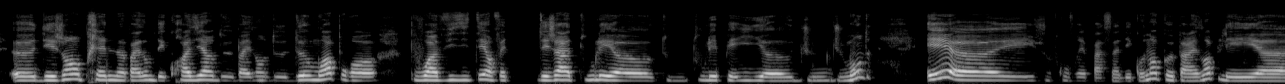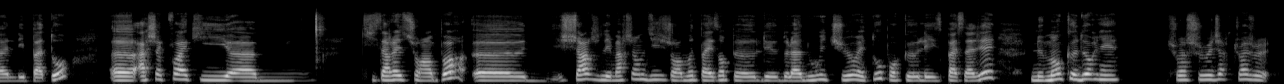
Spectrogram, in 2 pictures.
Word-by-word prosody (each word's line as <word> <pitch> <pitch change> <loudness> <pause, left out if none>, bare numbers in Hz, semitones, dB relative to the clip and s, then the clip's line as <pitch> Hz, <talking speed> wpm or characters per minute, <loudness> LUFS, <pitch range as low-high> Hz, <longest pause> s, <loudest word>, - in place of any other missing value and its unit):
heu, 185 0 +2
des 190 +1 +3
gens 235 +3 +2
prennent, 200 -1 -1
heu, 185 - 0
par 185 0 -1
exemple 200 +1 0
des 180 -2 -5
croisières 200 0 +2
de 180 -2 -11
par 175 +1 -4
exemple 185 +1 -6
de 170 -2 -11
2 200 +5 +2
mois 230 +6 +2
pour, 205 -6 -3
heu, 175 0 +3 0.3
pouvoir 195 -1 +4
visiter, 195 +3 -1
en 195 - 0
fait, 190 -2 -7 0.2
déjà 200 +1 +4
tous 205 +1 -7
les, 205 -2 +6
heu, 175 -2 +4
tous 190 - -22 0.2
tous 200 - -13
les 190 0 +1
pays, 185 0 -4
heu, 170 0 +3
du 170 +3 -17 0.2
du 175 -1 -15
monde 245 - -1 0.6
et 240 +6 +5
heu 200 -2 +6
et 185 -1 -9
je 190 - -22
trouverais 170 -2 -15
pas 155 -2 -14
ça 155 0 -13
déconnant 170 - -4
que, 225 -6 -5
par 175 -3 -4
exemple, 235 +8 -3
les, 170 -2 0
heu, 160 0 0
les 165 0 -6
bateaux, 165 - 0 0.4
heu, 185 0 +6
à 190 - +2
chaque 220 +3 -5
fois 230 -2 +4
qu'ils, 200 -3 -2
hem, 170 -1 -1 0.7
qu'ils 190 - -13
s'arrêtent 205 +1 +2
sur 200 -2 -5
un 180 0 -1
port, 290 - +2
heu, 180 -1 +3
d 160 -7 -20
chargent 220 +4 0
les 190 -2 0
marchandises, 210 +1 -5
genre, 190 -3 -3
en - - -6
mode, 200 0 -3
par 190 -2 0
exemple, 205 +1 -4
heu, 175 0 -3
de 180 -1 -3
de 175 0 -6
la 170 -1 +2
nourriture 210 +2 -2
et 190 - -1
tout 265 +8 -5
pour 185 -4 -5
que 190 - -2
les 180 -1 -2
c - - -17
passagers 185 - 0 0.3
ne 185 0 -1
manquent 235 +6 +1
de 235 +1 +4
rien. 225 -2 0 0.5
Tu - - -11
vois 210 - +1
ce 205 - -9
que 215 - -5
veux 220 - +1
dire? 235 +1 -6
Tu 230 - -10
vois, 230 - -1
je 210 -2 -2
tu - - -10
190 Hz, 220 wpm, -23 LUFS, 175-210 Hz, 0.7 s, les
